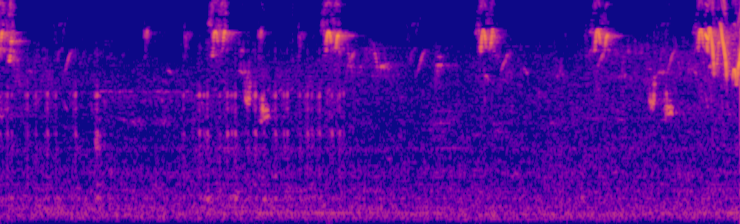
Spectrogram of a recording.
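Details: Indian robin singing: short, high, bright chirped phrases repeated roughly every second, some sliding downward, over a quiet, steady background hiss.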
